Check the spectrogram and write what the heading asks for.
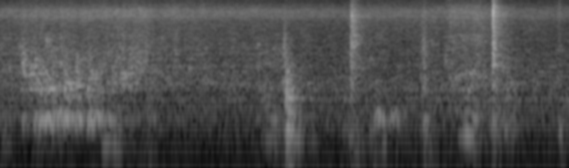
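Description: Water rushing, like a flush, followed by three sharp knocks, the last the loudest.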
